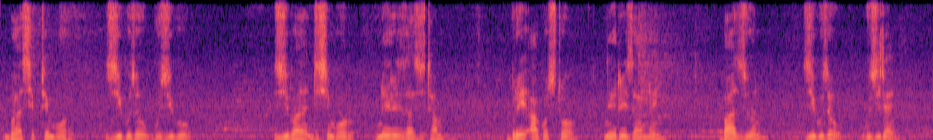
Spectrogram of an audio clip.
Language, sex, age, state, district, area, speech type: Bodo, male, 18-30, Assam, Chirang, urban, spontaneous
